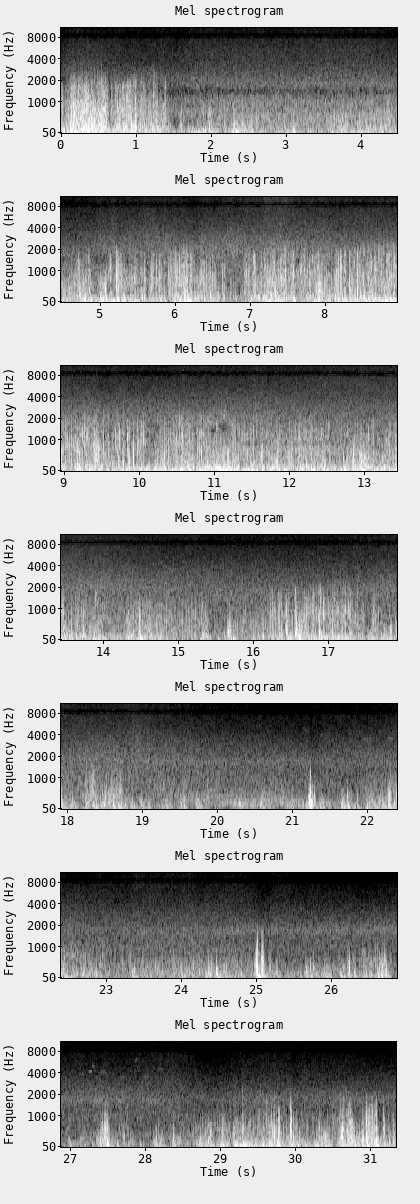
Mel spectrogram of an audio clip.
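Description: Wind buffeting the microphone over the rush of rough Baltic Sea surf breaking on the shore. The gusts are strongest in the first two-thirds and ease off later, when a few brief knocks are heard.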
